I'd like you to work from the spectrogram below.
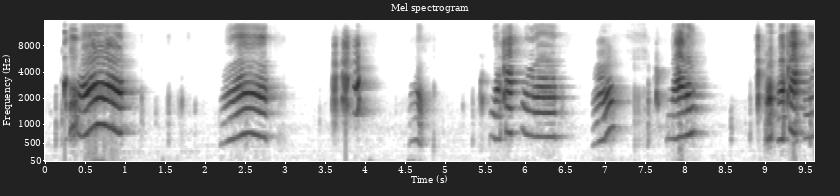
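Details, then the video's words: Pet parrots chatting while eating apple, giving a series of separate arched, whiny word-like calls and short chirpy syllables spaced every second or so, with silence between them indoors. "Talking parrots"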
